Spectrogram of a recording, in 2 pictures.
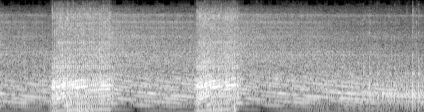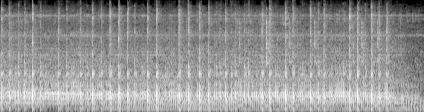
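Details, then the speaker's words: Old vintage McCulloch chainsaw, not run in a long while, restarted after sitting: two revs, then busy idle with quick uneven metallic chatter; owner suspects the clutch hitting the clutch cover is the rattle's culprit. "that's why we got something on this GL cover rattling around maybe it's just a clutch hting the clutch cover I think it's culprit"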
